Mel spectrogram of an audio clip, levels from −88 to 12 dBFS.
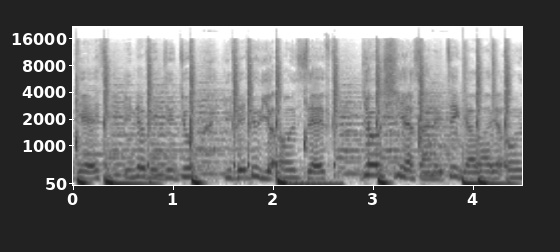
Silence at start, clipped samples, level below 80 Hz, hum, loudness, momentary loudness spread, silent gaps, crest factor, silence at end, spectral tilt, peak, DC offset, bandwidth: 0 s; under 0.1%; -14 dBFS; none; -14 LUFS; 6 LU; none; 12 dB; 0 s; -5 dB/octave; 0 dBFS; under 0.1%; 16.5 kHz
